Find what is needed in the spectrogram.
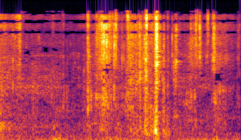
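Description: Footsteps crunching on loose gravel: a few irregular steps with scattered crackle, the loudest crunch about a second and a half in.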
